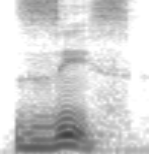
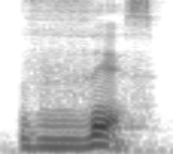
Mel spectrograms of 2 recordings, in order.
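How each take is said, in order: First: It starts with a buzzing z sound. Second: It starts with a th sound, tongue forward. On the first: The speaker calls it wrong. "French speakers might pronounce this as zis or sis" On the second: The speaker calls it right. "But it should be this"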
